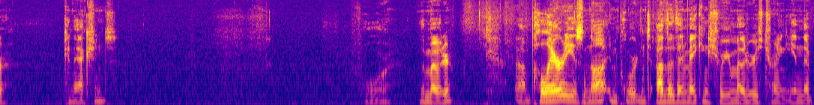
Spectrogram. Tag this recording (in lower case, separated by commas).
inside a small room, speech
